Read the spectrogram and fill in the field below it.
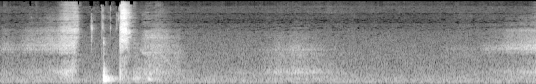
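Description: A quick intake of breath and then one sharp, hissing sneeze burst, followed by quiet room noise. A single sneeze.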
